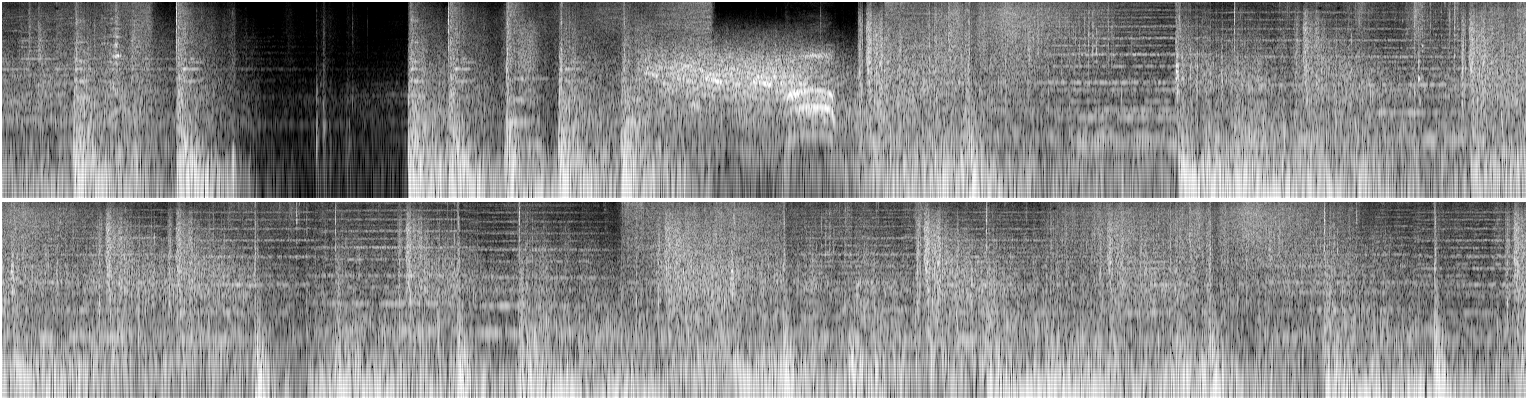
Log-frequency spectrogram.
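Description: Film sound effects of field guns firing and shells exploding: a dense run of heavy booms with dramatic music underneath. The sound drops away briefly near the start, and a falling whistle comes before the blasts build from about twelve seconds in.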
